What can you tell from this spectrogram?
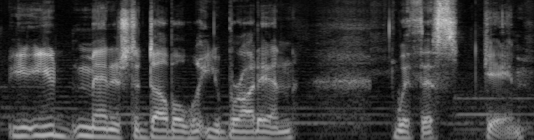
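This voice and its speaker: Man, game master, relaxed chatty narration, mid-pitched voice, faint music behind. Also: normal speed.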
